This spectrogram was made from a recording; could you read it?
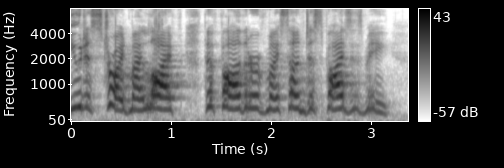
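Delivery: high, very loud, enraged furious screaming. Retelling a scene where a woman strangles Bill in the hospital, retelling a yell. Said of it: "is yelling at him".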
